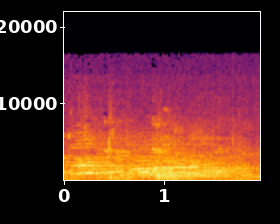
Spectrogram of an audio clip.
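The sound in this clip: Basketball dribbled during a Redhawks game, its bounces blending into a steady wash of crowd noise with voices throughout.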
